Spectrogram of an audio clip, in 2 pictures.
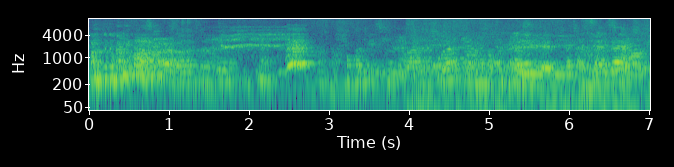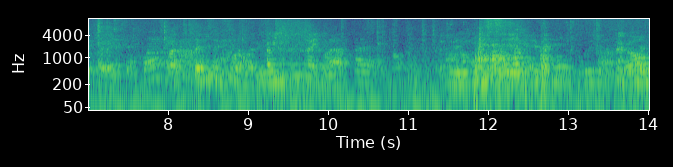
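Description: Several men and women talk and chatter at once nearby.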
